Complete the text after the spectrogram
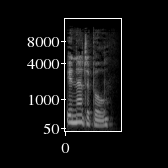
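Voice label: "inedible", British English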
